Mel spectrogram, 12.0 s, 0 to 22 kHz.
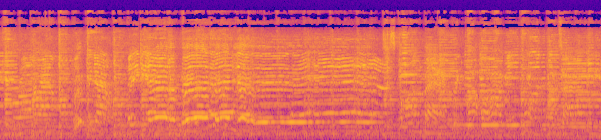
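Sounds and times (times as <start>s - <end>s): fiddle and guitar playing: 0.0s - 12.0s
man singing: 0.0s - 12.0s.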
